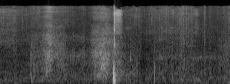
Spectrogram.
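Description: Close handling noise: one sharp click a little after a second in, with a few faint taps and rustles around it.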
